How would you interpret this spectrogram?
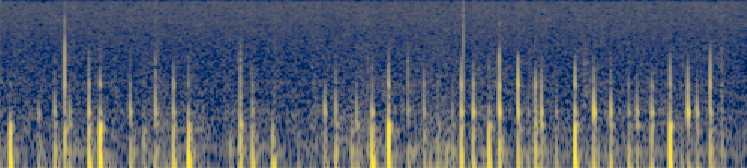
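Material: Cork.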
